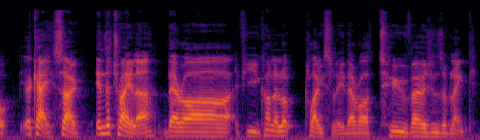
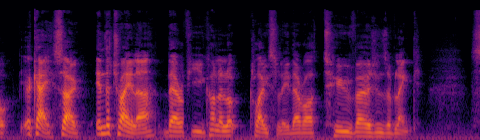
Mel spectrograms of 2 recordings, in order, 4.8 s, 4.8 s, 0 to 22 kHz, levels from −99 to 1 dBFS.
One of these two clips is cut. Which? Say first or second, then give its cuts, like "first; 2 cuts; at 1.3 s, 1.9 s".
second; 1 cut; at 1.8 s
